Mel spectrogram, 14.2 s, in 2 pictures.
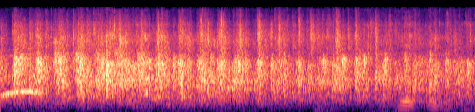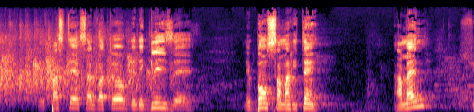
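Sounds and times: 
congregation applauding in church: 0.0s - 10.0s
speech: 8.0s - 10.1s, 10.8s - 12.0s, 13.0s - 13.6s.

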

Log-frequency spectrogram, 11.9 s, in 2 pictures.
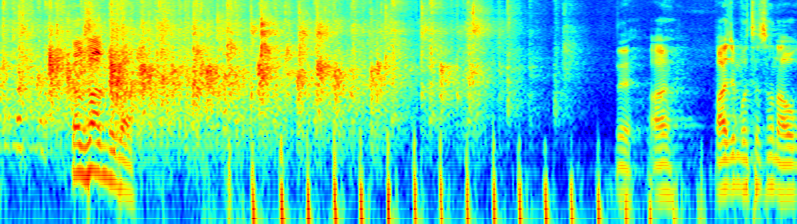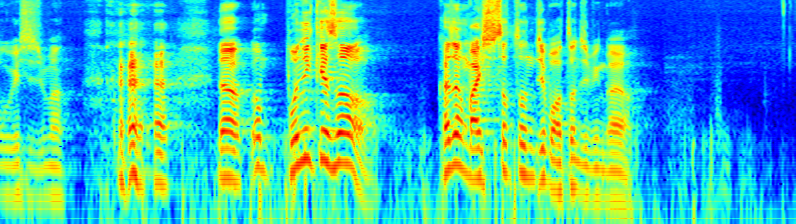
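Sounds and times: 
steady rhythmic hand clapping: 0.0s - 5.1s
speech: 0.5s - 1.1s, 4.6s - 10.8s
laughter: 6.7s - 7.4s.

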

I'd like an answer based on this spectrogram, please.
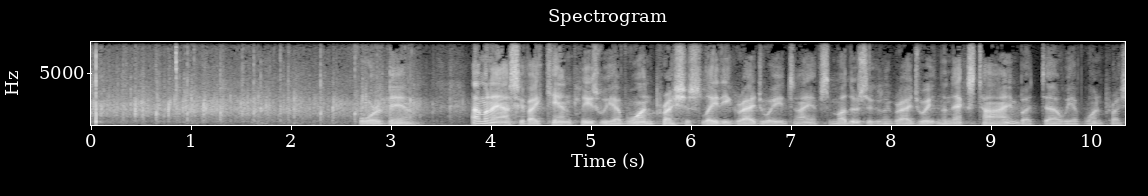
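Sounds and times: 
audience at a church gathering applauding: 0.0s - 4.0s
speech: 2.7s - 10.3s.

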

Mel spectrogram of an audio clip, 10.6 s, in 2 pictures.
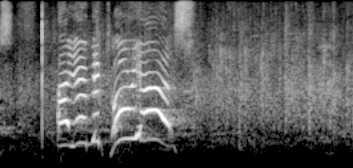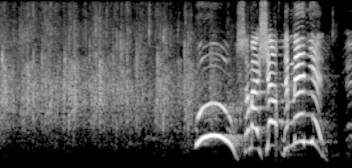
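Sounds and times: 
audience clapping hands: 0.0s - 9.5s
speech: 0.8s - 3.0s, 8.2s - 10.3s.

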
